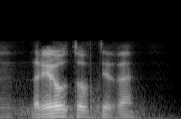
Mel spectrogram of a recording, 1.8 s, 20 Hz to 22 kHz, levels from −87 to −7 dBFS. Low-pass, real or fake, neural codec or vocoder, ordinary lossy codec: 5.4 kHz; fake; codec, 16 kHz, about 1 kbps, DyCAST, with the encoder's durations; MP3, 48 kbps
